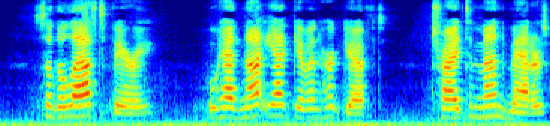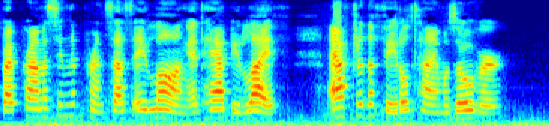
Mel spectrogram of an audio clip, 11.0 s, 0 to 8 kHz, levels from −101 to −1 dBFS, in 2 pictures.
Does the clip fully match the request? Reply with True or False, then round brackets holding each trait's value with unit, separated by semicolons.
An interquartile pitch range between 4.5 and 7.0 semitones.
True (4.8 semitones)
